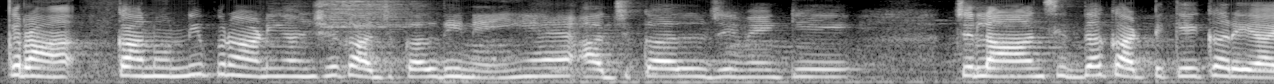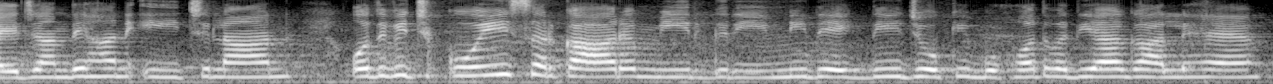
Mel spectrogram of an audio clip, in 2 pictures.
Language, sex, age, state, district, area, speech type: Punjabi, female, 18-30, Punjab, Ludhiana, urban, spontaneous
